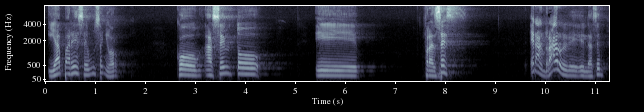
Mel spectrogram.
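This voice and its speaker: A man's voice: on the high side, lively intonation, extremely slow, pauses often, long reverb tail. A male pastor preaching a sermon, telling a story in a conversational way and speaking straight to his listeners.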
